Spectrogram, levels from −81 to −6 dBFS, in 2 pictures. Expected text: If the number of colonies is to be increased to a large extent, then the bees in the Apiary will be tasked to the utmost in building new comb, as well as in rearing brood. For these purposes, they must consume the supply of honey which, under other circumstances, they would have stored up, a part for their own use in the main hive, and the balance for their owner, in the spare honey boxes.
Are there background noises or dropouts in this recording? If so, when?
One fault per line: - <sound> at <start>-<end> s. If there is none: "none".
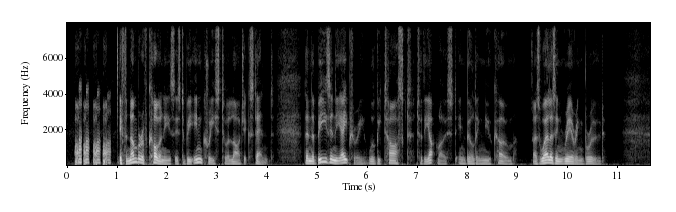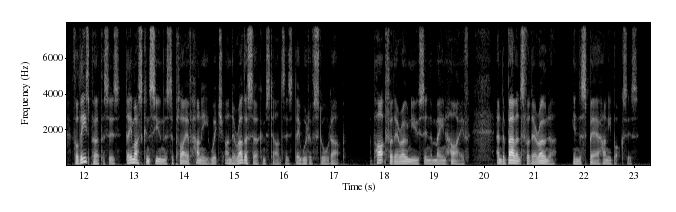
- laugh at 0.2-0.9 s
